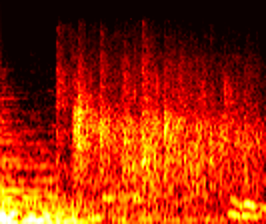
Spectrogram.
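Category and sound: crowd, scattered applause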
